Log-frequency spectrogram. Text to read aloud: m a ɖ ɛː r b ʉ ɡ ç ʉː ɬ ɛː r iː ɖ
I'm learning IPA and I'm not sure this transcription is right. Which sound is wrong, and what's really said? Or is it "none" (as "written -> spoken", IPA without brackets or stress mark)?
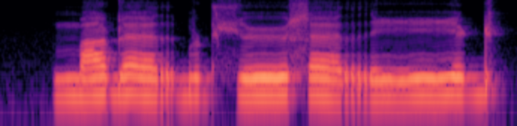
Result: ɡ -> ɖ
